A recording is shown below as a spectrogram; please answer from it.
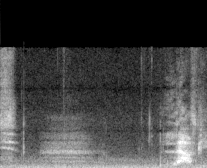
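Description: A woman's faint whisper, then a brief voiced sound from her near the end.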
